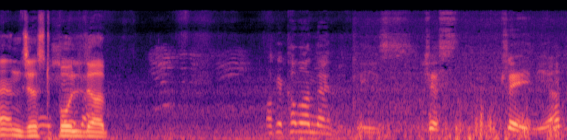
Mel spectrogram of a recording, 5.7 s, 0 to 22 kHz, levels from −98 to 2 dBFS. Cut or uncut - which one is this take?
cut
